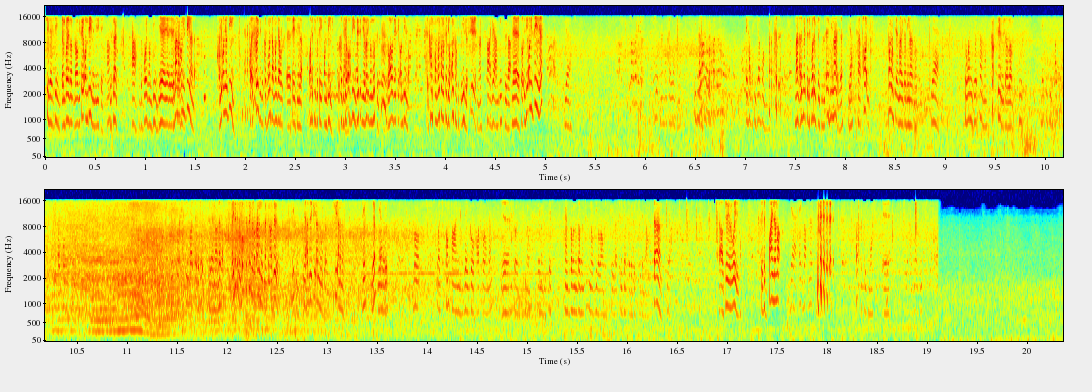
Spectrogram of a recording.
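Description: Busy outdoor street ambience while walking: a dense chatter of short chirps over the first five seconds, a broad swell of traffic-like noise around the middle, and scattered sharp clicks and steps throughout.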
